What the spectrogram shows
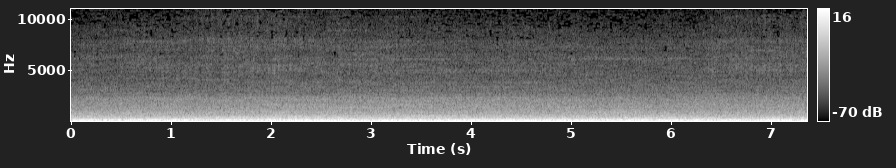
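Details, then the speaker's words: Chevrolet S10 while driving: deep, steady droning roar holding even pitch over road noise; front wheel hub bearing suspected as nearly seized, exhaust manifold joint also blown; not yet confirmed. "Conseguiu ouvir rolamento do cubo dianteiro está praticamente travando o volante aqui tá rostinho e tem junto do coletor de escapamento também estourada"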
